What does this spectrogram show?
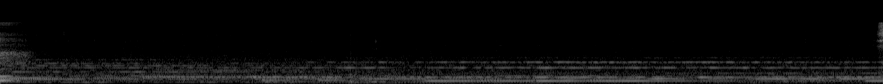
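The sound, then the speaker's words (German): A steady, continuous rush of sea waves, a soft broad wash of surf that holds at an even, moderate level with a faint sustained hum beneath it and no voices. “Nehme das Rauschen des Meeres wahr.”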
